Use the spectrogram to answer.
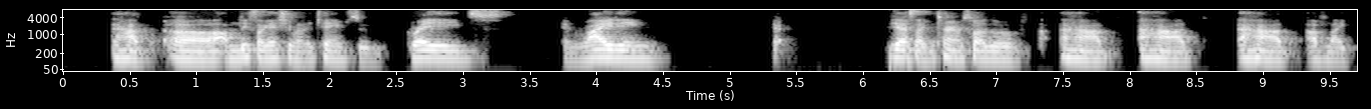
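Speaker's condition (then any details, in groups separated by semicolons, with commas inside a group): Stuttering; stutter since childhood, severe in youth, older brother also stuttered, past stuttering therapy; no longer in therapy, open about stuttering; stuttered a lot in job interviews, missed job opportunities; repeated sounds, repeated words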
